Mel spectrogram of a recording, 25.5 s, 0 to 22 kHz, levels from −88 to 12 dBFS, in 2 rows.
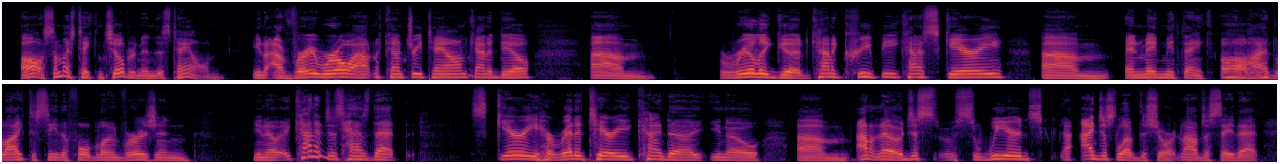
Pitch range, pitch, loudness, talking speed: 125-160 Hz, 140 Hz, -29 LUFS, 170 wpm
